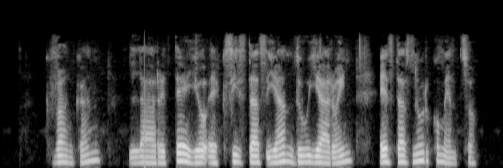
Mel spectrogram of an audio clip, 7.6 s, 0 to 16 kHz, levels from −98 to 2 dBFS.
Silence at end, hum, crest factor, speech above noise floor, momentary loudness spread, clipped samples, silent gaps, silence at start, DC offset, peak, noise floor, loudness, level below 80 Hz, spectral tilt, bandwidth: 0.45 s; none; 18 dB; 56 dB; 10 LU; under 0.1%; none; 0.8 s; under 0.1%; -2 dBFS; -74 dBFS; -19 LUFS; -52 dBFS; -7.5 dB/octave; 7.4 kHz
